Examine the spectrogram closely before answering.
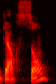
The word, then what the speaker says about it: garçons: So if you look at the example of le garçon and les garçons, garçon without an S and garçon with an S sounds exactly the same.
